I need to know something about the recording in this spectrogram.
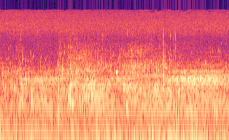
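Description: Background music heard muffled, as if underwater, with steady low held notes and the highs cut away.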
